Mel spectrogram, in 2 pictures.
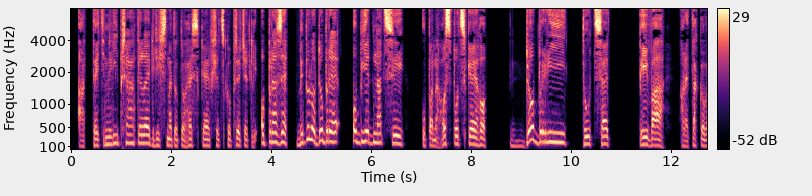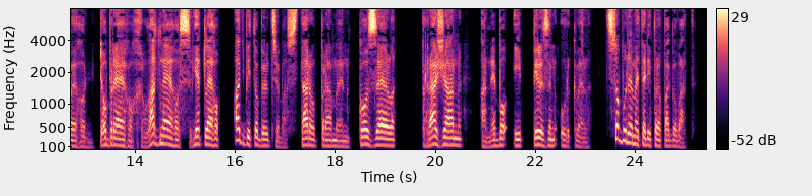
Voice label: czech male

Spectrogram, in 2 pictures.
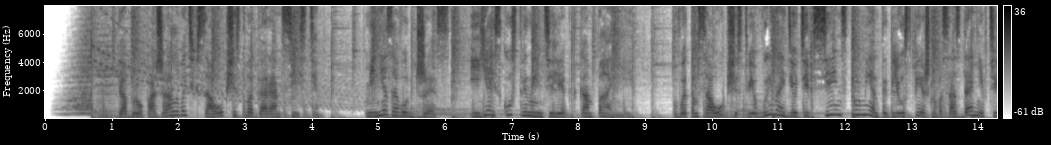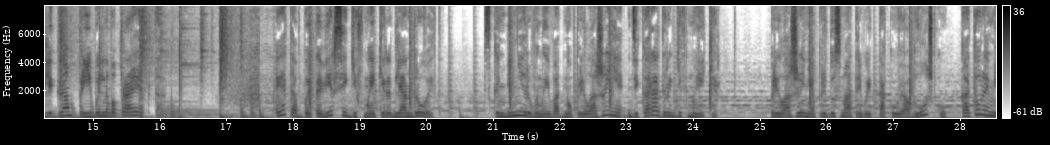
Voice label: RUS

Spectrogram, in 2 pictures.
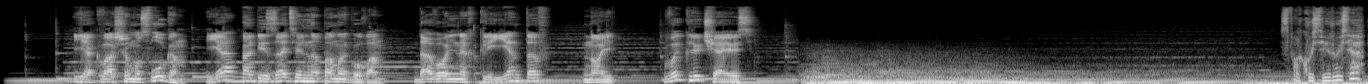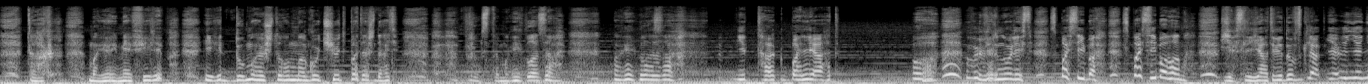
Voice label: RUS

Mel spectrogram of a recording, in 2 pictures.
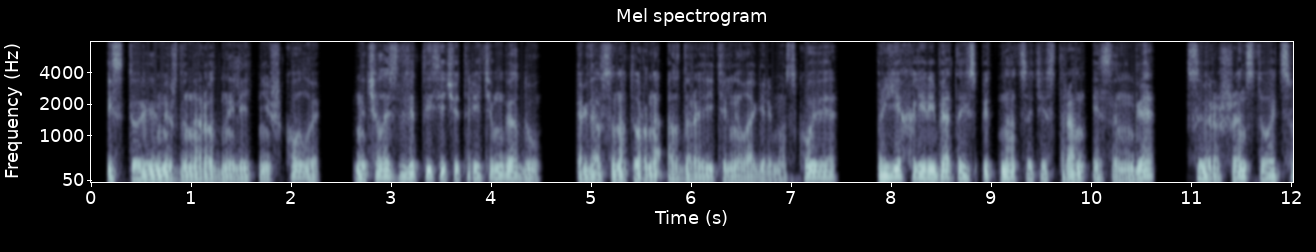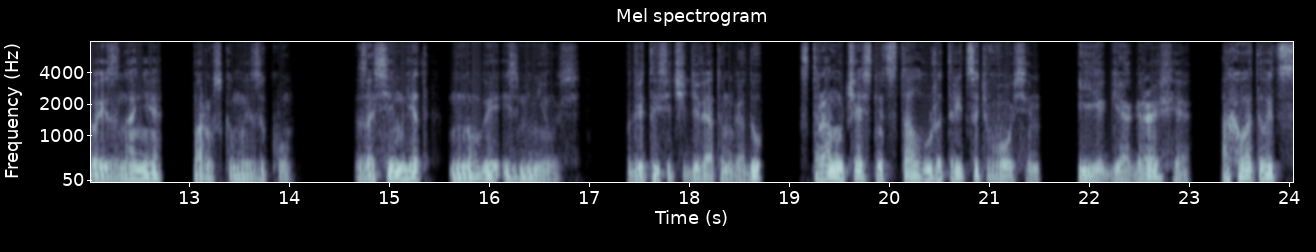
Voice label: russian male

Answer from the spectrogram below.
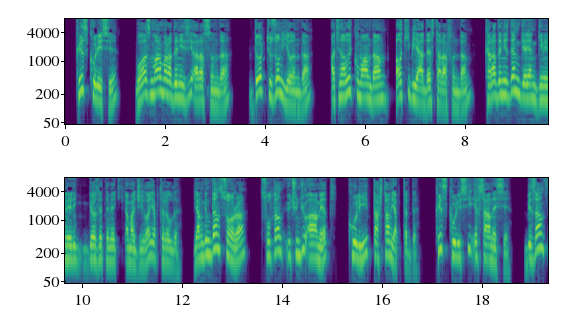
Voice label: turkey male

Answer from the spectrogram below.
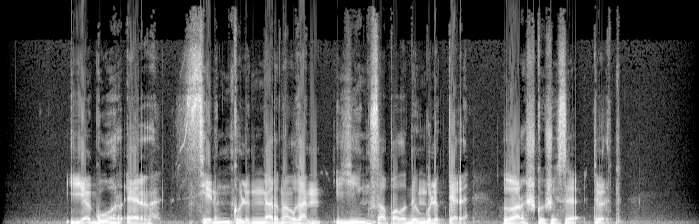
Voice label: kazakh male

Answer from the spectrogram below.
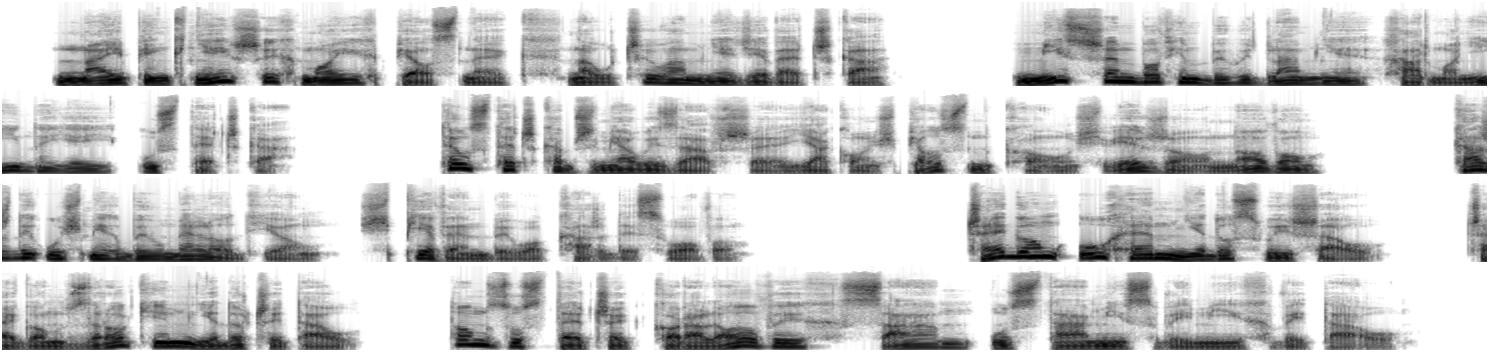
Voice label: polish male

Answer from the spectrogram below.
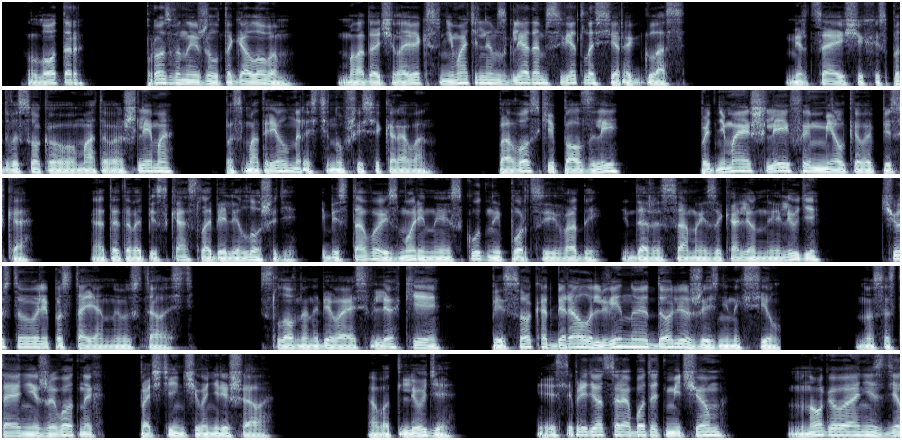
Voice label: RUS

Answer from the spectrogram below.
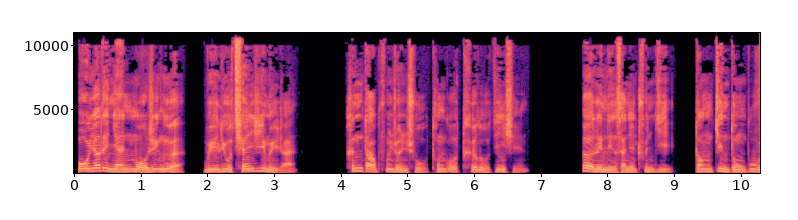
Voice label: chinese male

